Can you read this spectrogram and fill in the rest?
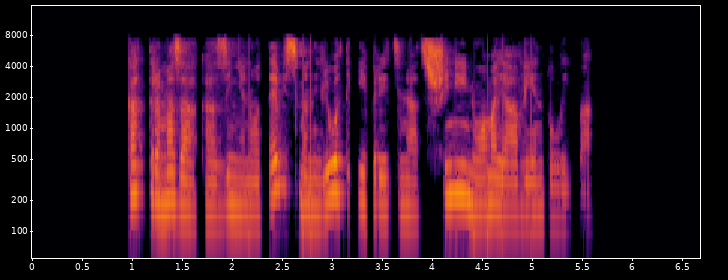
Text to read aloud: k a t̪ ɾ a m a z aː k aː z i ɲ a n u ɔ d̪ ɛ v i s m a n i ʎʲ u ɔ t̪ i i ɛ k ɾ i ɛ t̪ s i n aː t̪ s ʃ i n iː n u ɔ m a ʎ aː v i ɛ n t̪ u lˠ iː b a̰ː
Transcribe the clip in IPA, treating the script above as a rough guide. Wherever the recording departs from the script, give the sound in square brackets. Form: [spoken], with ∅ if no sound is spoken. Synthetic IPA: k a t̪ ɾ a m a z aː k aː z i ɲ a n u ɔ [t̪] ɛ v i s m a n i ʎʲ u ɔ t̪ i i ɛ [p] ɾ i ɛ t̪ s i n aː t̪ s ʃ i n iː n u ɔ m a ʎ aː v i ɛ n t̪ u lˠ iː b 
